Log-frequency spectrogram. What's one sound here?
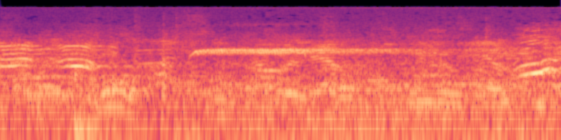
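A referee's whistle blows once, long and shrill.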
